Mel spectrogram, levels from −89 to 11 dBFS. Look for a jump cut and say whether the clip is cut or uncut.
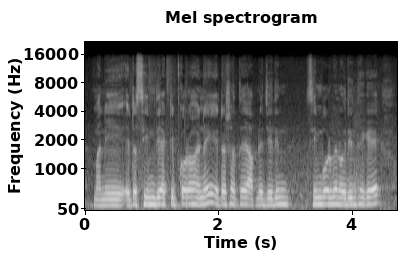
uncut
